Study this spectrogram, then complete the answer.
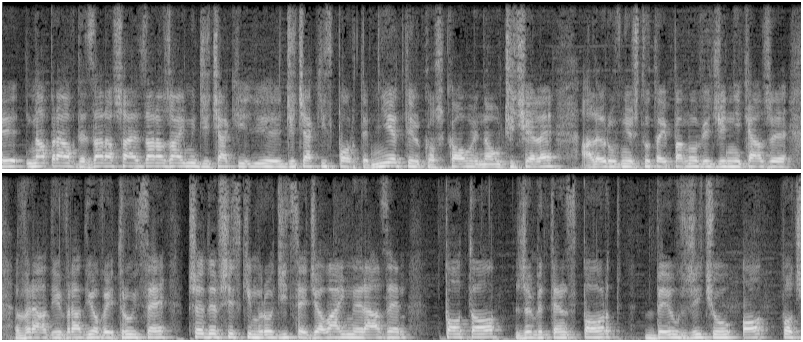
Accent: Stryków, Łódź Voivodeship, Poland; My jesteśmy tak z gminy Stryków, ze szkoły podstawowej imienia księdza Idziego Radziszewskiego w Bratoszewicach.

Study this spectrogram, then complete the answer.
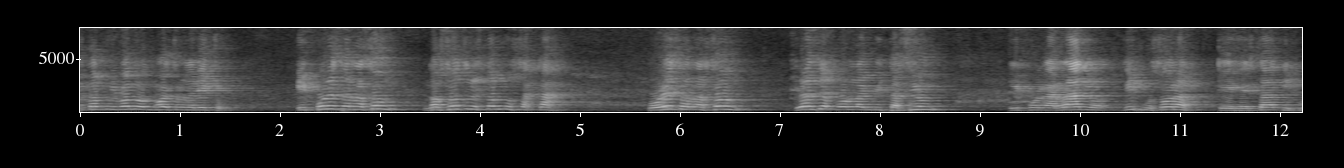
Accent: San Juan Comaltepec, Oaxaca, Mexico; first language Chinantec; Spanish is a second language; pueblos indígenas, mi lengua es chinanteco. Yo presento, mis autoridades se encuentran en este lado. Somos municipio de San Juan Comaltepec

